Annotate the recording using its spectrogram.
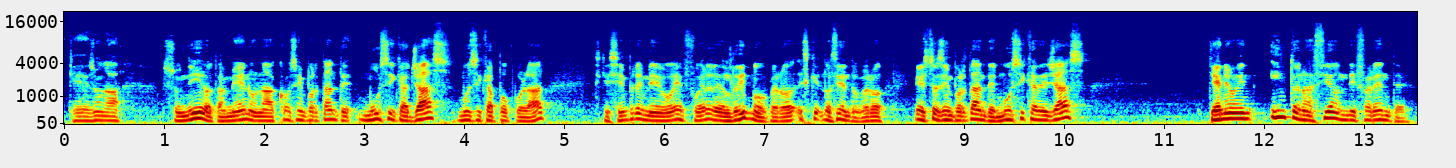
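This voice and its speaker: Halting man teaching a violin masterclass. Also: mid-range voice, warm tone, breathy edge. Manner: halting, mixes in English words, asks the class questions.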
